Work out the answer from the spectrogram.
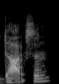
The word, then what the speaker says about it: dachshund: a mini wiener dog I thought it was called a dash hound or something you might be right you I don't know enough about the proper pronunciation is dachshund but no it's not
